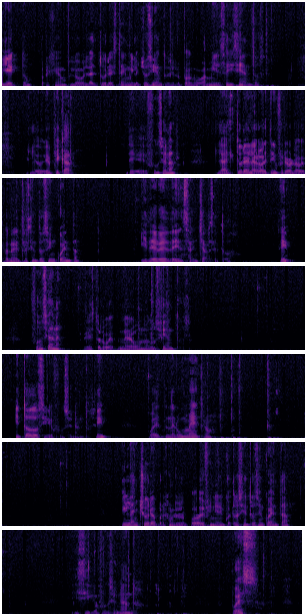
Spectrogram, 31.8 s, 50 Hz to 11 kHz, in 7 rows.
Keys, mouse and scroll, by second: 1.8 click, 5.5 click, 8.4 click, 11.2 click, 14.8 click, 17.5 click, 20.4 click, 23.7 click, 24.9 click, 27.3 click, 28.7 click, 29.5 shift+middle click, 30.0-31.1 shift+middle drag, 31.4-31.7 shift+middle drag.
